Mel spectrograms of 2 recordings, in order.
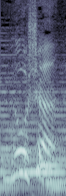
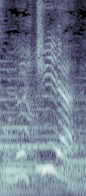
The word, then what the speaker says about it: Lucia: It's an Italian name, not an English name, not an American name. It is not pronounced as Lucia. It's Lucia.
